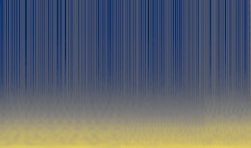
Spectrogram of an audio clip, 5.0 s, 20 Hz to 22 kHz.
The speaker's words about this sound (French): Là, il tourne le bouton. Synthé de 15 ans.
